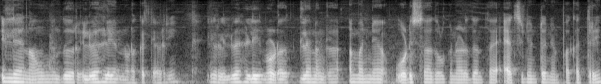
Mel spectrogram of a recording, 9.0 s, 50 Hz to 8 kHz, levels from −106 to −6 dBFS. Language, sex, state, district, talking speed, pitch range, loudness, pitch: Kannada, male, Karnataka, Belgaum, 135 wpm, 110-120 Hz, -20 LUFS, 115 Hz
